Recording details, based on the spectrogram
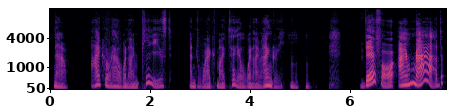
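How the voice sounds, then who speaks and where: An actor playing a sly, grinning cat who chuckles between lines in a playful drawl, for a full-cast audiobook. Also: male voice, mid-range voice, big pitch swings, extremely slow, long pauses, pushed and bright, no echo, studio quality, exaggerated voice. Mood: amused, teasing. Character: grinning, teasing Cheshire Cat, sly and amused.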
